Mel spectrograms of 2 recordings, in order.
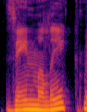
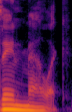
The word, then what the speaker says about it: Zayn Malik: I'm not a One Direction person, so I don't think I'm saying his name right. Zayn Malik, maybe? – I think it's Zayn Malik. – Zayn Malik.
